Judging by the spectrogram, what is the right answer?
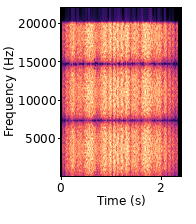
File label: whisper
